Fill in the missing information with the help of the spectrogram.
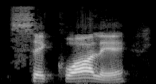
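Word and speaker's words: Sexwale: So his first name is Tokyo, as in the capital of Japan, and his surname is pronounced Sekwale, but it's actually spelt almost like sex whale.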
